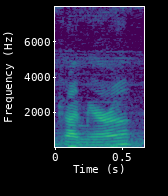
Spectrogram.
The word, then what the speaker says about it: Chimera: and a couple others, or Chimera, I guess I should say, like pronounce it correctly, Chimera.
